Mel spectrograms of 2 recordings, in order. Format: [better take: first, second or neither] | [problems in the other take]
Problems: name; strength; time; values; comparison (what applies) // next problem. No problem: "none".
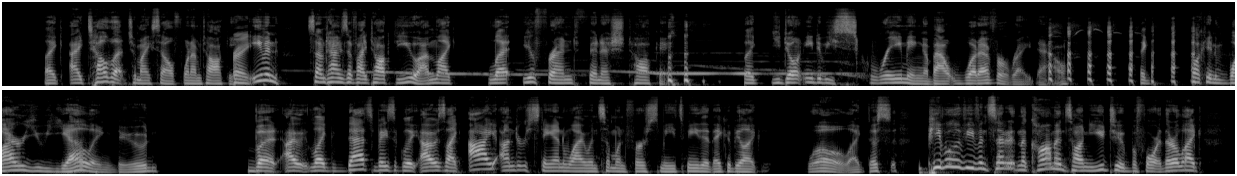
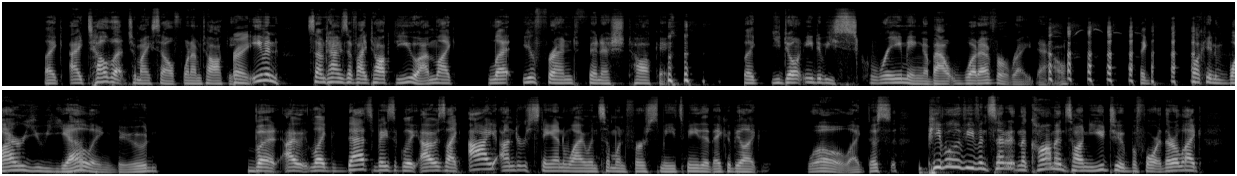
second | dog barking; noticeable; from 3.5 to 8.5 s; peak 8 dB below the speech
